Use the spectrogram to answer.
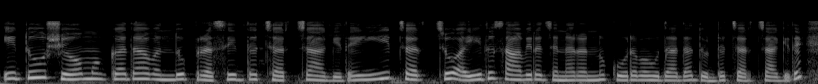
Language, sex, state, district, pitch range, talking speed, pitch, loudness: Kannada, female, Karnataka, Shimoga, 195-245 Hz, 115 wpm, 220 Hz, -30 LUFS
